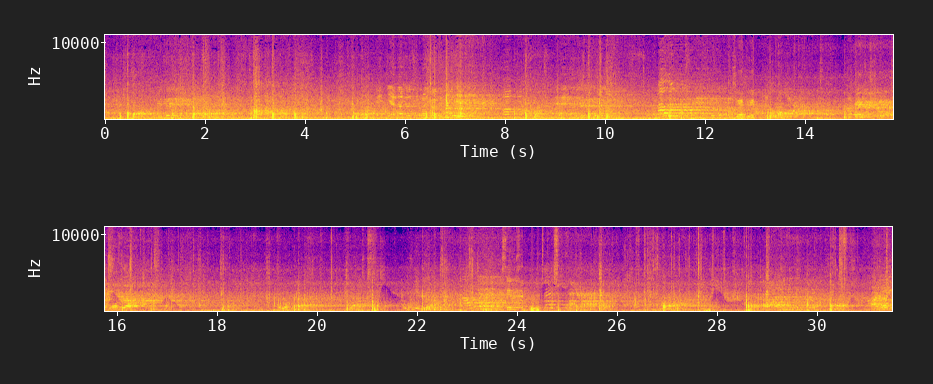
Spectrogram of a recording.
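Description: Children's voices talking and calling across the tennis hall, with scattered sharp knocks of tennis balls being struck by rackets and bouncing on the clay court. The loudest hits come about two-thirds of the way through.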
